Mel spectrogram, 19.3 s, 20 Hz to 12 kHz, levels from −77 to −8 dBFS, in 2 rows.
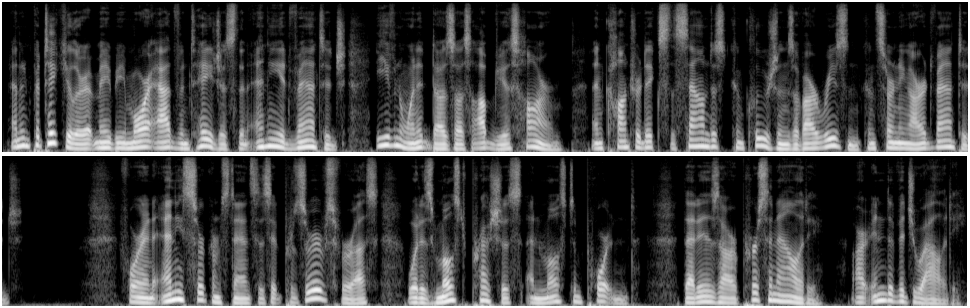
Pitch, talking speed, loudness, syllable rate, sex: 115 Hz, 150 wpm, -20 LUFS, 5.4 syllables/s, male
